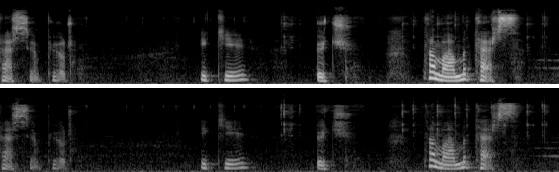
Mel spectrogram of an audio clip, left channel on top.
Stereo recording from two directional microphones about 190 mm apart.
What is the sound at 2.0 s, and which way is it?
Speech, 40° left (ahead or behind).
